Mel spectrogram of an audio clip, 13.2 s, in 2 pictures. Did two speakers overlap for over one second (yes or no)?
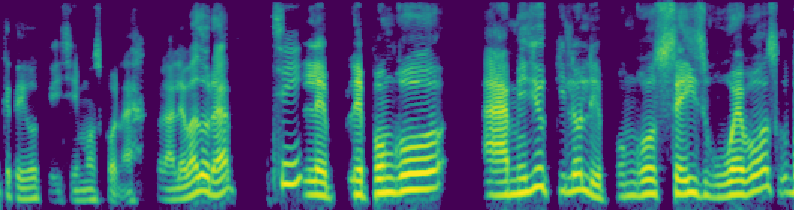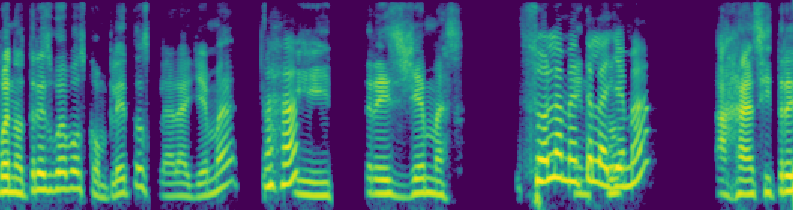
no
